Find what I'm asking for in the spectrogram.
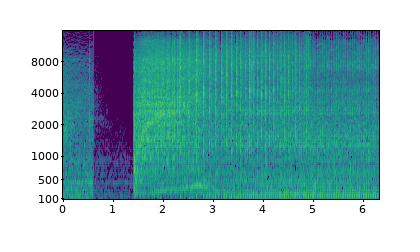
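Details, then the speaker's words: Craftsman 900/22 single-stage snowblower after carb leak checks, choke on, primed: fires after short pause and settles to steady even beat. Normal running. "up all right guys so everything's running good so all we need is just some snow to test drive this guy"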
